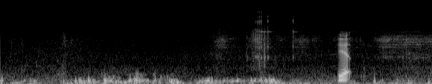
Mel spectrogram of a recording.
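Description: Fishing reel being cranked as a fish is played on a bent rod, with a sharp knock about three and a half seconds in.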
